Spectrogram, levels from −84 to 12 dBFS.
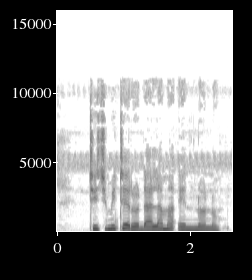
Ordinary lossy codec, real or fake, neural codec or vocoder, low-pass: MP3, 48 kbps; real; none; 14.4 kHz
